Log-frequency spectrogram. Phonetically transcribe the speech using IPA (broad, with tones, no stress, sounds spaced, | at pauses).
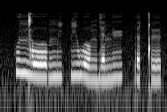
kʷ ə˥ ŋ͡ǀ oː˧ ŋ͡m i˧ k͡p i˥ w oː˧ ŋ ɡ ɛ˧ n̪ y˥ | ɾ ə˧ ǃ ʏ˧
